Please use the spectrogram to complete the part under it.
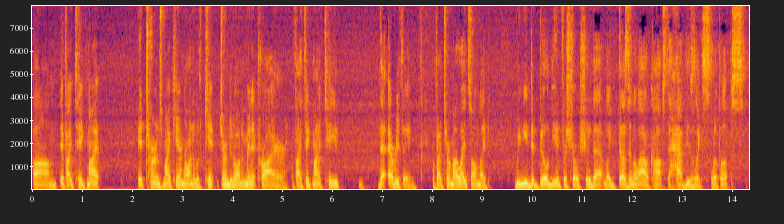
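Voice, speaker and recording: On a casual livestream, a young man who is a police officer answers viewer questions at a moderate pace. His voice is on the low side, his talk is frank and rambling with the odd swear word, and the recording is low quality.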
